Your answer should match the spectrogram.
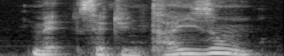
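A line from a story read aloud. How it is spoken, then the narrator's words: Exclaiming. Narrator (French): s'écria monsieur de Caussade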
